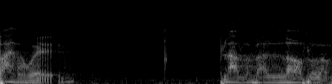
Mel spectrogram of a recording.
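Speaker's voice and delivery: low, sultry, sensual whisper, close and intimate. Demonstrating how to lean close and speak in someone's ear, sensual whisper. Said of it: "you talk in a very sensual voice".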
